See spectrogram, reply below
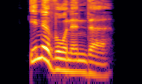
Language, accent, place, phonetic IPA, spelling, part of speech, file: German, Germany, Berlin, [ˈɪnəˌvoːnəndə], innewohnende, adjective, De-innewohnende.ogg
- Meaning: inflection of innewohnend: 1. strong/mixed nominative/accusative feminine singular 2. strong nominative/accusative plural 3. weak nominative all-gender singular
